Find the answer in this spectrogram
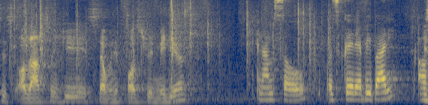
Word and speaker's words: Soul: And I'm Soul. What's good, everybody? You said soul or what? I am Soul. How do you spell that? S-O-U-L, like your heart, mind, and soul.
